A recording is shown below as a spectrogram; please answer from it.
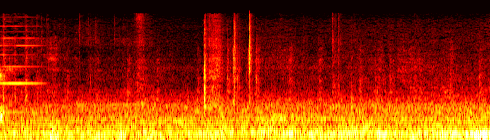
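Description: Patrol car driving, heard from inside the cabin: a steady low road and engine rumble, with a few sharp clicks about halfway through.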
